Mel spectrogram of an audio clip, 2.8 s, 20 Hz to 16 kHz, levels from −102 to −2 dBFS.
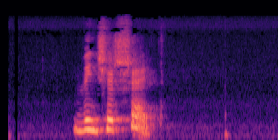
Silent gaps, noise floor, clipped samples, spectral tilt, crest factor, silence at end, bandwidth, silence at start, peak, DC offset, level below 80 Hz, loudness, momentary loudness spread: none; -67 dBFS; under 0.1%; -4.5 dB/octave; 20 dB; 1.25 s; 11 kHz; 0.75 s; -12 dBFS; under 0.1%; -66 dBFS; -27 LUFS; 12 LU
